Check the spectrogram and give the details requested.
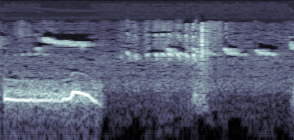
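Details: Mourning dove calling to its mate after building a nest: one long, low, hollow coo held steady, then a brief upward lift before it drops away. Higher chirps and twitters from other birds follow.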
